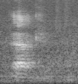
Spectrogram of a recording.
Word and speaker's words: ACT: get referred to act nobody I know pronounces it by the letters AC C instead coughing out the name act as though they've just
